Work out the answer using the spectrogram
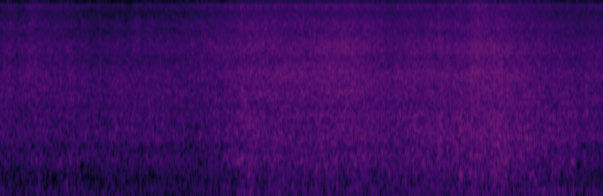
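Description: Waves washing onto a sandy beach, with wind buffeting the microphone. The surf wash swells louder about two seconds in.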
